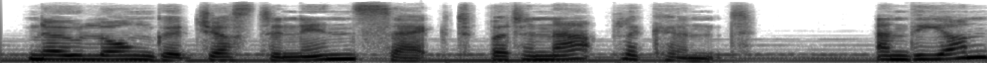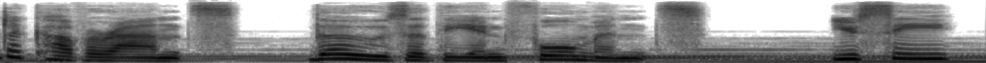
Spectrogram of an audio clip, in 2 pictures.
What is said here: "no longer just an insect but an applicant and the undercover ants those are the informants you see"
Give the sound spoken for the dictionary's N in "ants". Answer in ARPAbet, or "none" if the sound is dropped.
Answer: N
